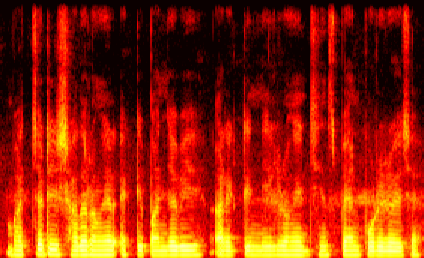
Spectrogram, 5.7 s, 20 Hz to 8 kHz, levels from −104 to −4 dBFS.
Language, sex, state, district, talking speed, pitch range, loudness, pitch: Bengali, male, West Bengal, Alipurduar, 140 wpm, 135-140 Hz, -18 LUFS, 135 Hz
